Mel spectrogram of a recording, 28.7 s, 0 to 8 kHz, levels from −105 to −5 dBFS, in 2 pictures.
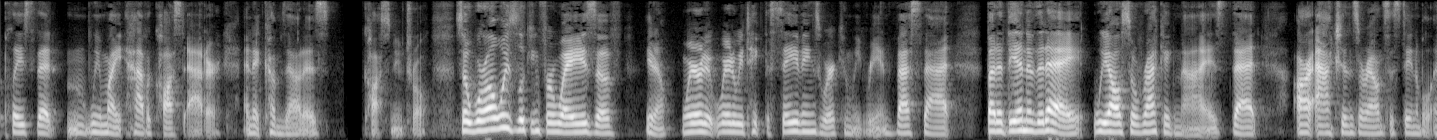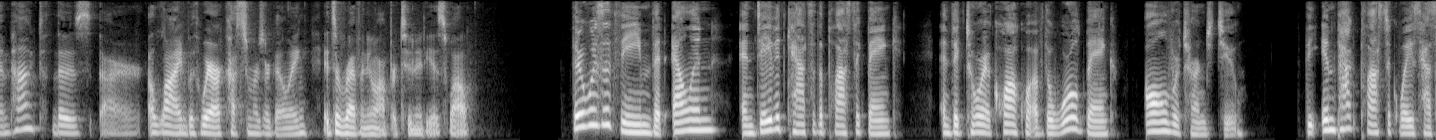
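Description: No dropouts, clipping, glitches or other transport faults can be heard anywhere in the speech.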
